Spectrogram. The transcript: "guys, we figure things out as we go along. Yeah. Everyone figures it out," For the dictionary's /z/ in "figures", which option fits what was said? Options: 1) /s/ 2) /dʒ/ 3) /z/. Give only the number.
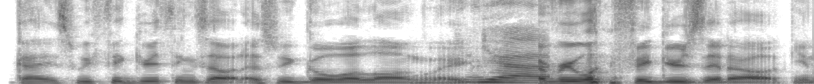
3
